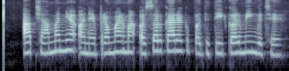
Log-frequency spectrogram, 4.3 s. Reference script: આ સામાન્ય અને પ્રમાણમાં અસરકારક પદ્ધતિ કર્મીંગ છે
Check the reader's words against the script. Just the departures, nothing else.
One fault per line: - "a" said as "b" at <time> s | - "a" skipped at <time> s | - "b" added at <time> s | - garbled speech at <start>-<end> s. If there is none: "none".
none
